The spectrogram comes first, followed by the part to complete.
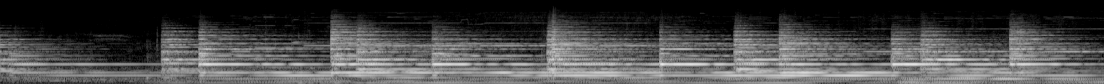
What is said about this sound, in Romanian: La miezul nopții, când se aud clopotele, toți oamenii intră în biserică unde preotul oficiază Sfânta Liturghie.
